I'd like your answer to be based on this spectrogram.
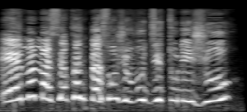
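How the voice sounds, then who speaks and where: A woman's voice: very high voice, fairly quick, bright, forceful tone, dry recording, clean studio sound. A woman with a Cameroonian French accent, a social media entrepreneur, talking passionately to her followers and often stumbling over repeated words. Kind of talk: emotional direct-to-camera social media monologue.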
